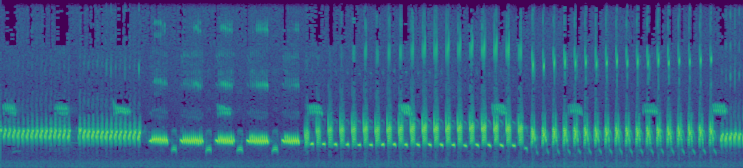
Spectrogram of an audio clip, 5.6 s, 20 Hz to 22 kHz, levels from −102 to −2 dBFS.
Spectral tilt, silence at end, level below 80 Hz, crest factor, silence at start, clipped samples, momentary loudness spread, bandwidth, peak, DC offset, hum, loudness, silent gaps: 4.5 dB/octave; 0 s; under -90 dBFS; 14 dB; 0 s; under 0.1%; 4 LU; over 20 kHz; -14 dBFS; under 0.1%; none; -24 LUFS; none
